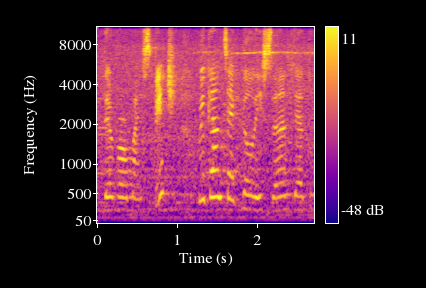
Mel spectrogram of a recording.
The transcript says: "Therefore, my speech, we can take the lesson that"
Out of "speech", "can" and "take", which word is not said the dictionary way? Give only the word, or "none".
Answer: none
